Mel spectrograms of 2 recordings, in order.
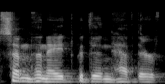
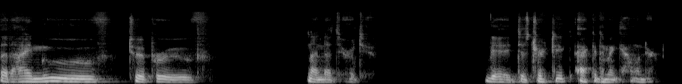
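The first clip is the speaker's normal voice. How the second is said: very slow, deliberate, drawn-out delivery; 4 dB quieter than usual. At a meeting, moving to approve an agenda item, very slow. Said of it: "I will say it very slowly".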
